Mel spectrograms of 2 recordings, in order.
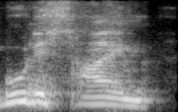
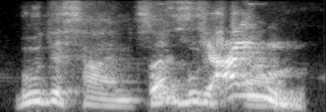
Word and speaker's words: Budesheim: way from Germany and we got the correct pronunciation in his posing routine it's Tim budesheim budesheim yeah we've been saying it wrong all us non-germans so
